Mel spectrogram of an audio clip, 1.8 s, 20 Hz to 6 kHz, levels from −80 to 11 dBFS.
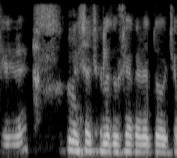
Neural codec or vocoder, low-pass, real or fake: none; 5.4 kHz; real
